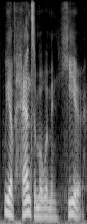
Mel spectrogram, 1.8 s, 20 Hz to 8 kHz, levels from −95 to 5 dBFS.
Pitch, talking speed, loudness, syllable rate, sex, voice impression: 135 Hz, 170 wpm, -17 LUFS, 5.7 syllables/s, male, masculine, adult-like, clear, fluent, sincere, slightly elegant, slightly sweet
